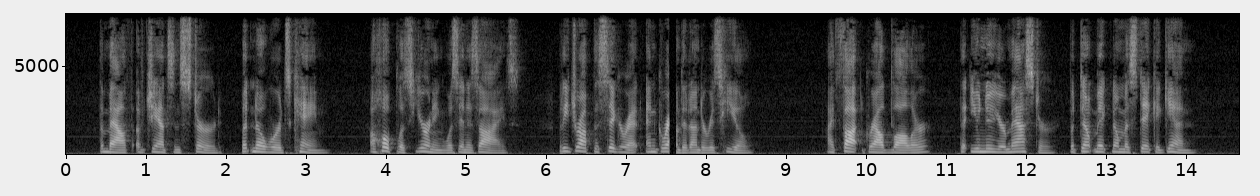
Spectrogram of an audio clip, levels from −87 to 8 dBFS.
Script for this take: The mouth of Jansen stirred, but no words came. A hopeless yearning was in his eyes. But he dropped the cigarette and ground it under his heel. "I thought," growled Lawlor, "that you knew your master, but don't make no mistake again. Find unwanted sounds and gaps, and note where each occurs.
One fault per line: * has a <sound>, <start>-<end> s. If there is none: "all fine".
* has a dropout, 7.5-7.6 s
